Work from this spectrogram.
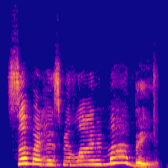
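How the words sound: It is said in a medium, middle-sized voice.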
